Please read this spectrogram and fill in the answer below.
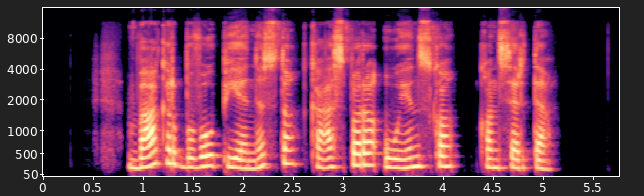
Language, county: Lithuanian, Kaunas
